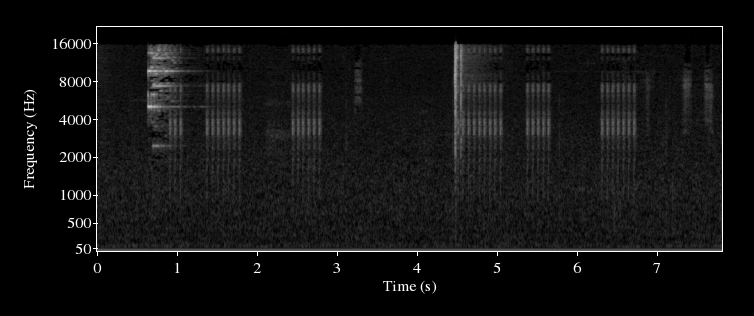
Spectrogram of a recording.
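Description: Short electronic blips tick rapidly in bursts.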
